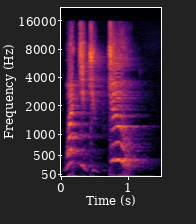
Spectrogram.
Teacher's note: I'm also stressing the what as you can see by how long and intense that word became · what gets stressed and elevates the pitch of the entire utterance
